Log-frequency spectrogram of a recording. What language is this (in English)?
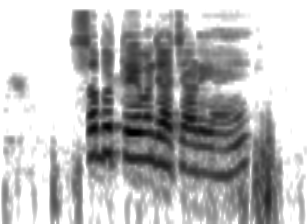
Sindhi Bhil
